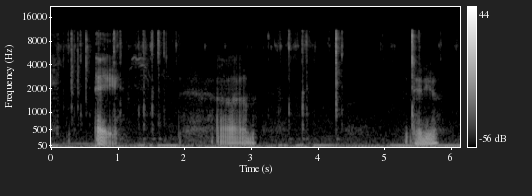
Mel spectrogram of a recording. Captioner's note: typing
